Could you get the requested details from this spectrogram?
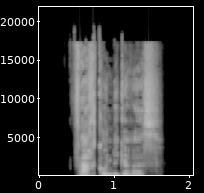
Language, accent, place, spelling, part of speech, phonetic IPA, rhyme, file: German, Germany, Berlin, fachkundigeres, adjective, [ˈfaxˌkʊndɪɡəʁəs], -axkʊndɪɡəʁəs, De-fachkundigeres.ogg
- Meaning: strong/mixed nominative/accusative neuter singular comparative degree of fachkundig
